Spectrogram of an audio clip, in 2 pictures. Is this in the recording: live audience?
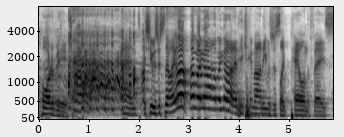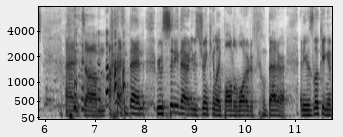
yes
